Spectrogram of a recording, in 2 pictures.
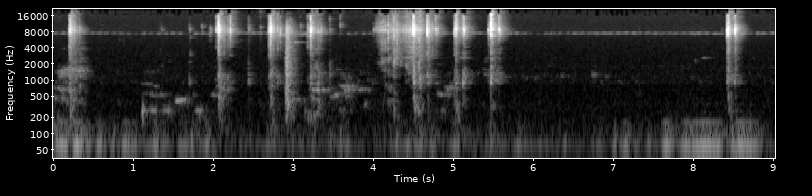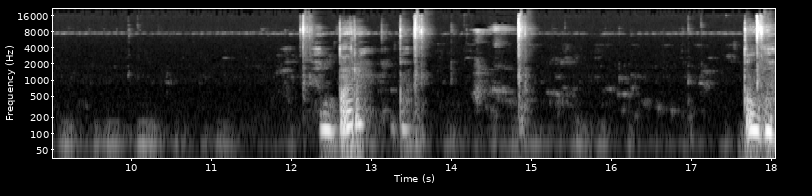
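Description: Data being entered into SPSS Statistics 18 on a computer keyboard, heard as scattered, fairly close clicks and keystrokes in short bursts with quiet gaps between them, with speech nearby.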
